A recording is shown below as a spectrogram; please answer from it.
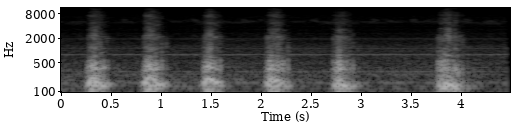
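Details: Male lion roaring at night to claim his territory in Kruger National Park, Singita Lebombo, South Africa, a roar said to carry up to 8 kilometres; six deep, grunting pulses follow one another roughly every 0.6 seconds.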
